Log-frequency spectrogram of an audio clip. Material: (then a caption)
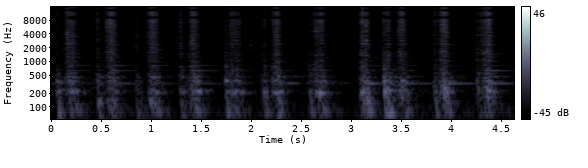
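Metal. A printed silicone spatula is rubbed flat back and forth across the textured base of a non-stick metal tart tin. It makes a steady series of soft, rasping strokes, each a short scraping swell with a low, hollow tone around 200 Hz and a faint high hiss, fading quickly between strokes.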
